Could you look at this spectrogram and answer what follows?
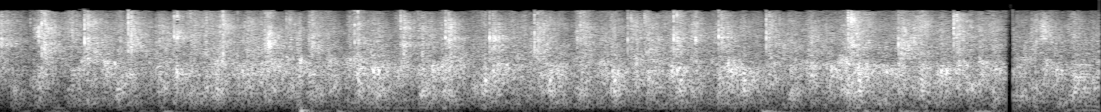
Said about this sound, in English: Thank you very much, Congressman. Please give him one more round of applause.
